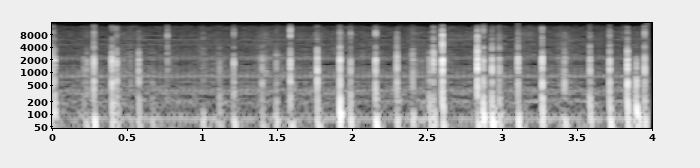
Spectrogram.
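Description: Long nails scratch and tap the holographic faux-leather mermaid-scale cover of a small book held in both hands close to the microphone. The result is an irregular stream of short, sharp, crisp clicks over a soft scratching texture, with a low steady hum underneath.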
